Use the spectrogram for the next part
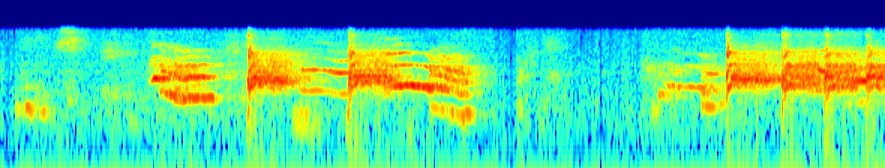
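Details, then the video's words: Pair of West Highland White Terriers singing a howling duet while a third adds barks; sliding, wavering howls rise and fall between bursts of barking, with a quiet lull midway. "Westie Duet"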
